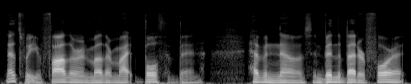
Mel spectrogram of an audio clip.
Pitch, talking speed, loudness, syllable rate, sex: 95 Hz, 260 wpm, -20 LUFS, 6.3 syllables/s, male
